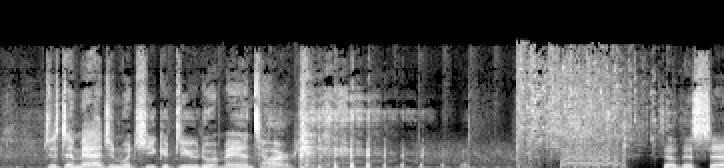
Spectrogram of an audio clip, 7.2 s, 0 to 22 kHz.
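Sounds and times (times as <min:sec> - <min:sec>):
speech: 0:00.5 - 0:04.9, 0:06.6 - 0:07.2
laughter: 0:03.0 - 0:04.8
glass window shattering: 0:05.2 - 0:07.0.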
